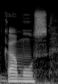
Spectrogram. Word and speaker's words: Camus: Hola hermosuras al fin escucho nombrar Albert camus sin pronunciar la s Ay yo lo pronuncié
